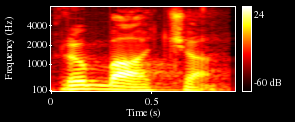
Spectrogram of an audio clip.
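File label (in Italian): "robbaccia", vocabolario dialettale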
